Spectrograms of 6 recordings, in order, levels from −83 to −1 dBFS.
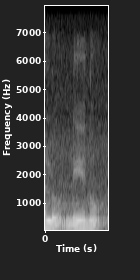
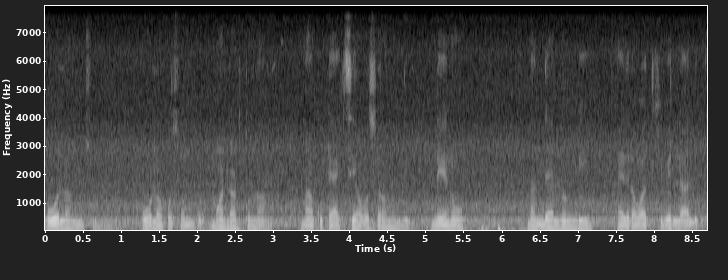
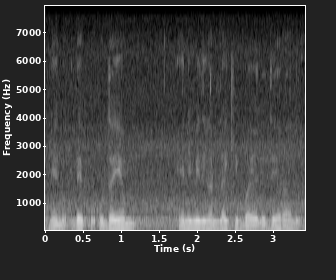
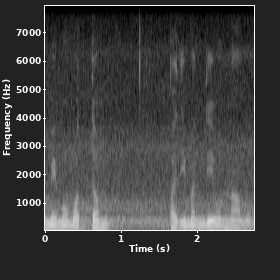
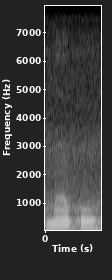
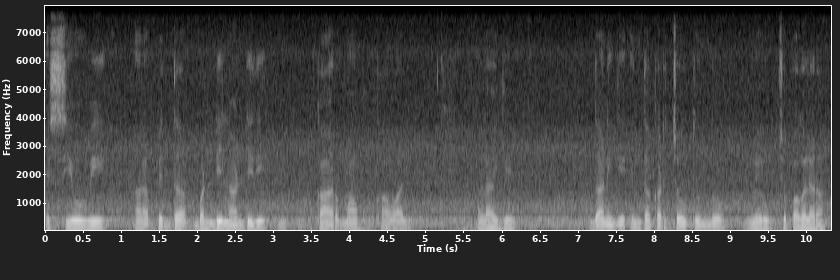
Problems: constant background noise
